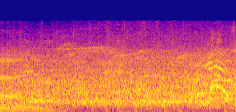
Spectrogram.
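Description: Crowd at a boxing match reacting against a unanimous decision, a steady roar of boos and shouting from many people, mixed with a commentator talking over it.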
